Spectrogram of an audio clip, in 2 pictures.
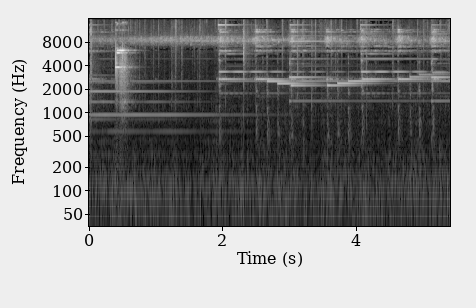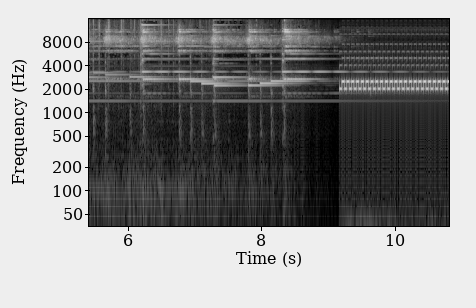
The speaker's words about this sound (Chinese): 突然，圣诞老公公的家里的电话响了起来。从那一刻开始，圣诞老公公就没有停止接电话了。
